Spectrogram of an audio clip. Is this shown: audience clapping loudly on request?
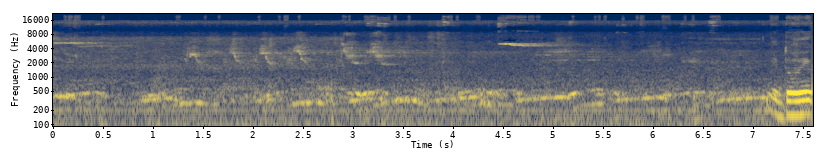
no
